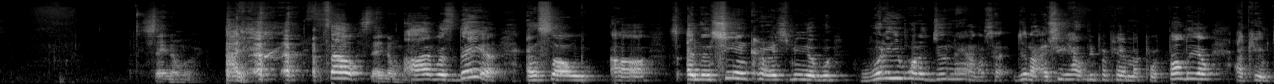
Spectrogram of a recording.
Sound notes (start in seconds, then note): 2.3 laughter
